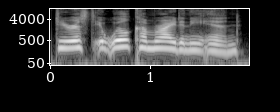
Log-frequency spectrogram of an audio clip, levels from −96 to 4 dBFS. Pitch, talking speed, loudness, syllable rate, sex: 205 Hz, 240 wpm, -16 LUFS, 5.4 syllables/s, female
